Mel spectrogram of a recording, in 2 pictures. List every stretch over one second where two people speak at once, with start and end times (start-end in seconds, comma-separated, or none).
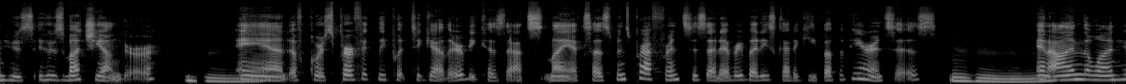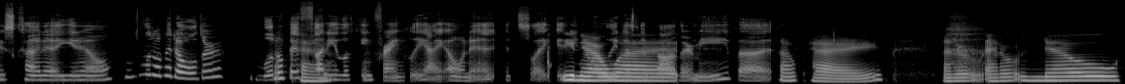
16.8-18.1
